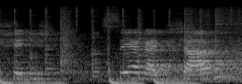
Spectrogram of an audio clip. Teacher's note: quando a língua toca ou chega perto do palato, que seria o céu da boca. Por exemplo, em CH de chave, a língua toca a parte de trás dos dentes superiores e a região do palato, o céu da boca. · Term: palatais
